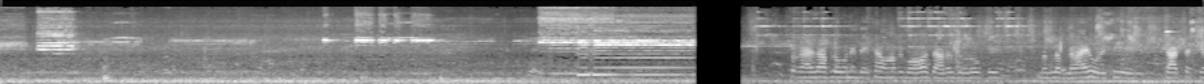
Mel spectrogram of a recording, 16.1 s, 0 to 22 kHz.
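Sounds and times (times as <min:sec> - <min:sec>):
vehicle horns honking: 0:00.0 - 0:03.5, 0:04.2 - 0:09.3
street traffic rumbling: 0:00.0 - 0:09.3, 0:09.9 - 0:16.0.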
